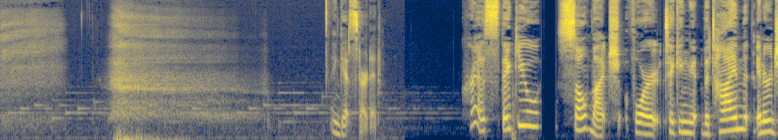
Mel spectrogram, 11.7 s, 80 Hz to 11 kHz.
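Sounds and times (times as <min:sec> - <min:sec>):
deep breath drawn and let out: 0:00.0 - 0:01.0, 0:01.6 - 0:04.1
speech: 0:05.0 - 0:05.8, 0:07.0 - 0:11.6.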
